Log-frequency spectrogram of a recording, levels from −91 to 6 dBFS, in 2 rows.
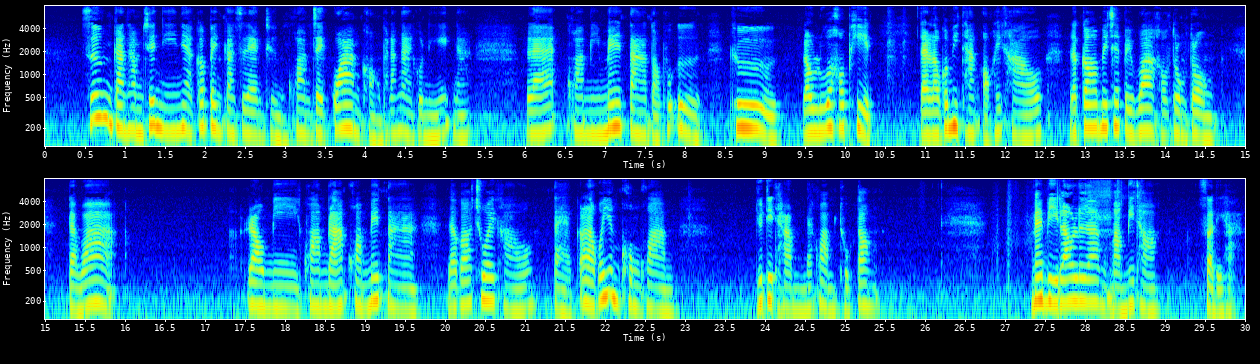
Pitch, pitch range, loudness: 165 Hz, 145-190 Hz, -32 LUFS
